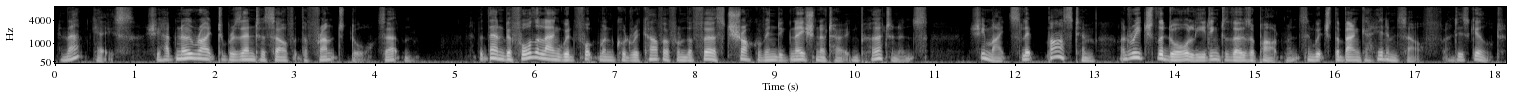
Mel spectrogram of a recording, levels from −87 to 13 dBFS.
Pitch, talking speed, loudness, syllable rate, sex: 125 Hz, 180 wpm, -20 LUFS, 4.8 syllables/s, male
